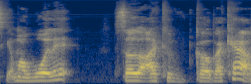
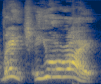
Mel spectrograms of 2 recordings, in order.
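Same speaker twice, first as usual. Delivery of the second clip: much higher and louder, concerned; worried friend; 13 semitones higher, 6 dB louder than usual. Retold or imitated. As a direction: ask with real alarm. Friends worried next morning.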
